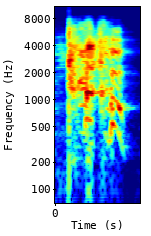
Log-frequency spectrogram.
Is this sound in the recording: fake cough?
yes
